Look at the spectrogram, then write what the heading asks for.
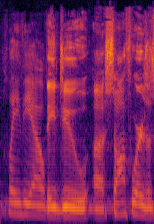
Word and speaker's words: Klaviyo: I believe, by the way, it's pronounced Klaviyo. Klaviyo.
